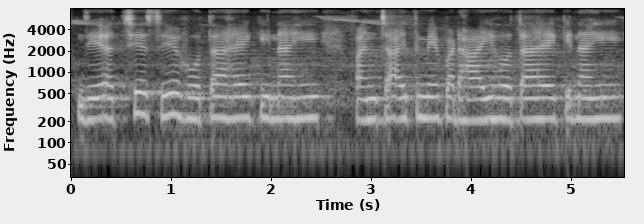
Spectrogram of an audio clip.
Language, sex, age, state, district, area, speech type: Hindi, female, 45-60, Bihar, Vaishali, urban, spontaneous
